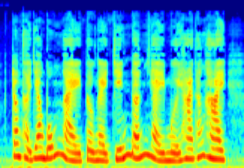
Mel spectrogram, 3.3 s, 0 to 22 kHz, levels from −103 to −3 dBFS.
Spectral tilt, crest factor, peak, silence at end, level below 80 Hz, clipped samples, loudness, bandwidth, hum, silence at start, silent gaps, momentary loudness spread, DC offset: -5.5 dB/octave; 14 dB; -6 dBFS; 0 s; -44 dBFS; under 0.1%; -19 LUFS; 15 kHz; none; 0.15 s; none; 3 LU; under 0.1%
